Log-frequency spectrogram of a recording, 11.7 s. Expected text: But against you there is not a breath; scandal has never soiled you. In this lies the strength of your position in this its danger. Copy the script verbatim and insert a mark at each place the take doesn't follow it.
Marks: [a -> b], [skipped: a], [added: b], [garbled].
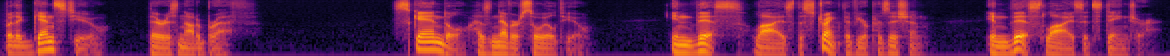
But against you there is not a breath; scandal has never soiled you. In this lies the strength of your position in this [added: lies] its danger.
